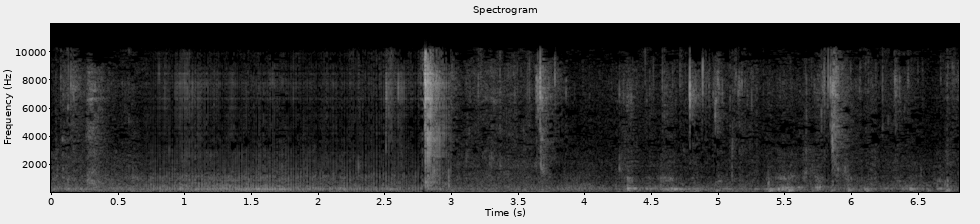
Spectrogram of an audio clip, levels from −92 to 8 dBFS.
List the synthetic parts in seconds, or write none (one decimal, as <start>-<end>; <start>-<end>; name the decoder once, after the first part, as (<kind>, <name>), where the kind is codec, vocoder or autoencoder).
0.7-3.0 (vocoder, BigVGAN v2)

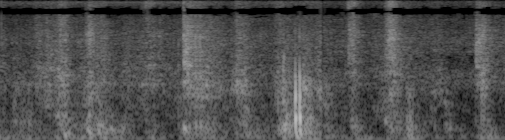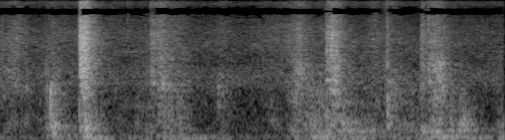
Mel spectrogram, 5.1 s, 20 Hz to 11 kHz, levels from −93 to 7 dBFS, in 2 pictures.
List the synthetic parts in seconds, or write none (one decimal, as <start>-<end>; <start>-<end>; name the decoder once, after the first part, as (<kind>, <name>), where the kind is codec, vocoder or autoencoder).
none

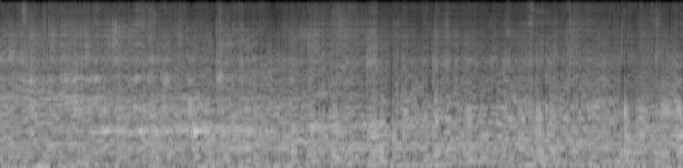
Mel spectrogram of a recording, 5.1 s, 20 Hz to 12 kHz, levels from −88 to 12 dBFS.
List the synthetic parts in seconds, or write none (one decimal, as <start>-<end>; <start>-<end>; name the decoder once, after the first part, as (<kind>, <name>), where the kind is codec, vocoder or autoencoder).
0.0-5.1 (vocoder, BigVGAN v2)

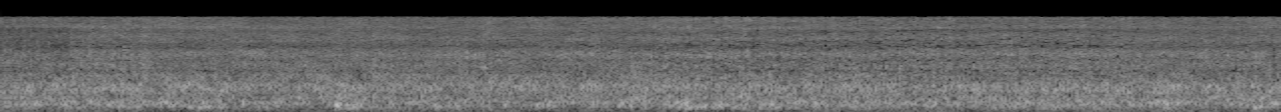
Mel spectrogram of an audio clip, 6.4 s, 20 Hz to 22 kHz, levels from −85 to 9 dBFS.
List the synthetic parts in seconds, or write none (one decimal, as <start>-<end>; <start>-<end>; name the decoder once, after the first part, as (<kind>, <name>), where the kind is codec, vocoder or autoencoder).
0.7-3.3 (codec, HILCodec); 5.7-6.4

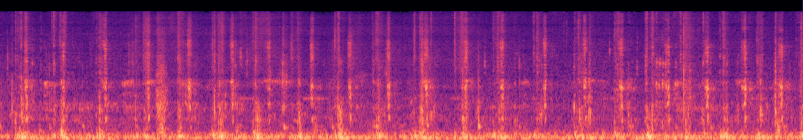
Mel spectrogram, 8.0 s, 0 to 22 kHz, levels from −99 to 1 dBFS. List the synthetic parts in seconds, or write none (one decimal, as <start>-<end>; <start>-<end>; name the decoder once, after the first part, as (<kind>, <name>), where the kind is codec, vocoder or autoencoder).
1.3-4.8 (autoencoder, DAC-VAE)

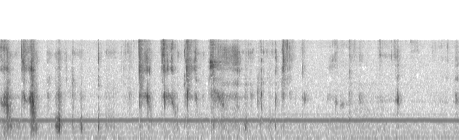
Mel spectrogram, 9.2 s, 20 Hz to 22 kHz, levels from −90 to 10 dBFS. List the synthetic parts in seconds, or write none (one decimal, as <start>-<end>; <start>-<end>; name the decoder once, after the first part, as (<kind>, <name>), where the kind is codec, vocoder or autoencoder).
0.0-0.6 (vocoder, BigVGAN v2); 2.4-3.6; 4.0-5.8; 6.6-8.6

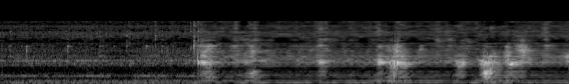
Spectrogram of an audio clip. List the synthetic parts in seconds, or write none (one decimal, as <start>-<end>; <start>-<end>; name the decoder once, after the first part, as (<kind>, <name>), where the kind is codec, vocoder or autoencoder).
2.0-5.7 (vocoder, HiFi-GAN)

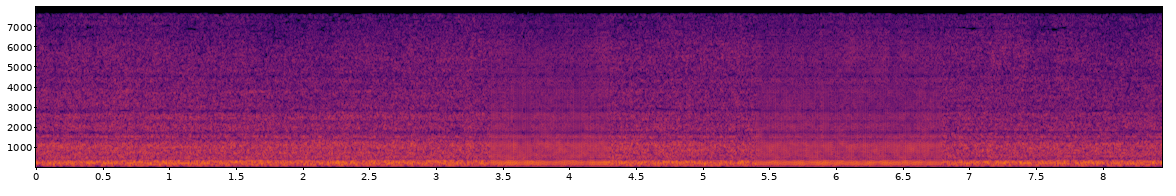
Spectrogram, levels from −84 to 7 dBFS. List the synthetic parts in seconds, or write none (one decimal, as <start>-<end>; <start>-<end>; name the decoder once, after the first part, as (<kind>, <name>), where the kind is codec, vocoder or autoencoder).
3.4-4.3 (vocoder, Vocos); 5.4-6.8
